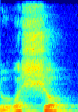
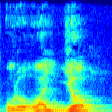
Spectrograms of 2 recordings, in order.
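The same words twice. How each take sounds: First: It is said the Uruguayan-Argentine way. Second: It is said without the Uruguayan-Argentine feature.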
